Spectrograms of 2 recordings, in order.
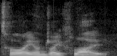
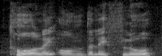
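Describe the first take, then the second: First: The name is said with an English accent. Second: The name is said with a Norwegian accent.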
